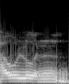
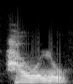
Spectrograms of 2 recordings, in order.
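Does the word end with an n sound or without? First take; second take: with n; without n. First: The word ends with an added n sound. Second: The word ends on a vowel without n. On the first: The word is cut off from what follows. The speaker calls it wrong. "kalau dibaca haulun putus" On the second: The word can attach to the following noun. The speaker calls it right. "bacanya haulu"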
